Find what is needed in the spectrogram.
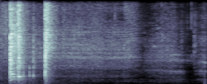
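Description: A few quick clinks in the first half second, then a paintbrush stroking wet watercolor across paper with a soft, scratchy brushing sound.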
